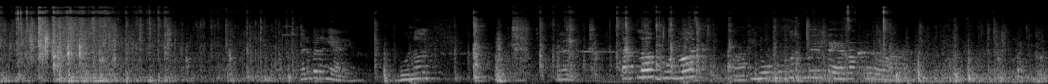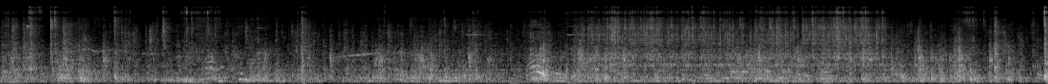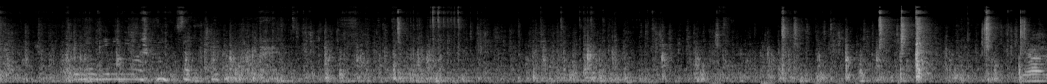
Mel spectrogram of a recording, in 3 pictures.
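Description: An automatic mahjong table at work: tiles clatter as they are pushed in, and the table's motor runs while it shuffles and raises new tile walls. Voices murmur in the background.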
